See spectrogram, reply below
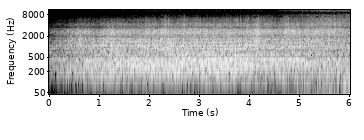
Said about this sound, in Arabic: في الساعات الأولى من صباح يوم السادس من أغسطس آب عام 1945 تقلع طائرة من طراز بي 29 من قاعدة جوية أمريكية بجزيرة تينيان في المحيط الهادي وتتجه إلى اليابان.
